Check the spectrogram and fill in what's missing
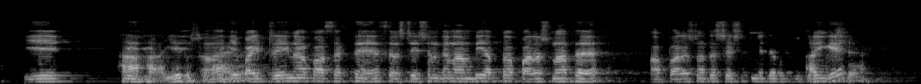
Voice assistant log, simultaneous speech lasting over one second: present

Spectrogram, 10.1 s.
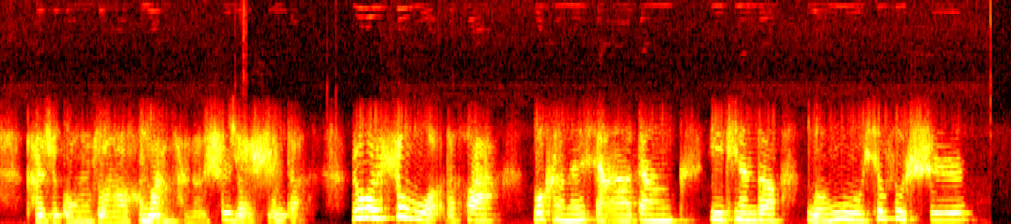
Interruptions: present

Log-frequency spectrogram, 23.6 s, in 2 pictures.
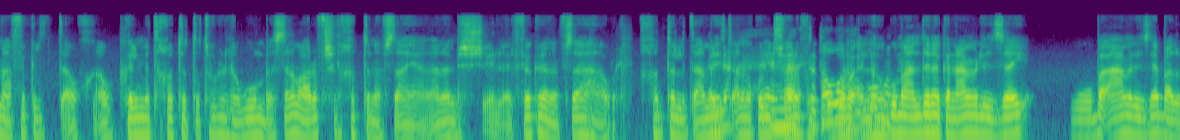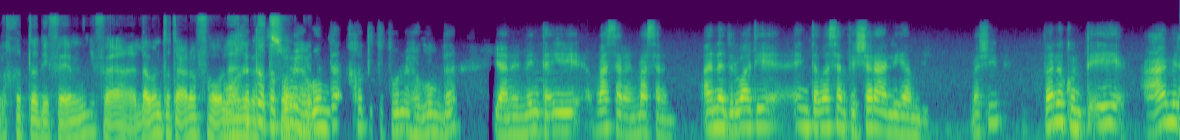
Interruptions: present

